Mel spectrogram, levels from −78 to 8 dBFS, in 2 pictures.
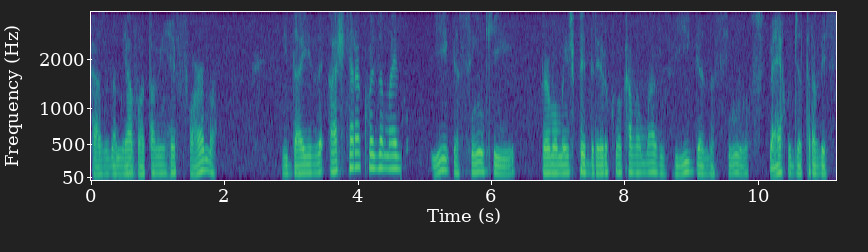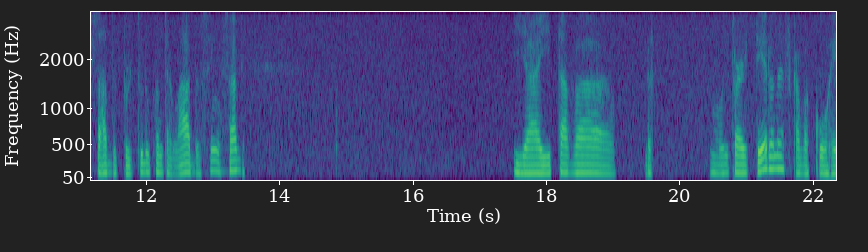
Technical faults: speech suppressed in double talk

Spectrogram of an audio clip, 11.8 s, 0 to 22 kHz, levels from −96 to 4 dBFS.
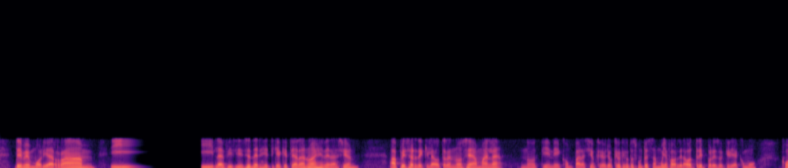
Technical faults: call audio freeze; jitter buffer speed-up

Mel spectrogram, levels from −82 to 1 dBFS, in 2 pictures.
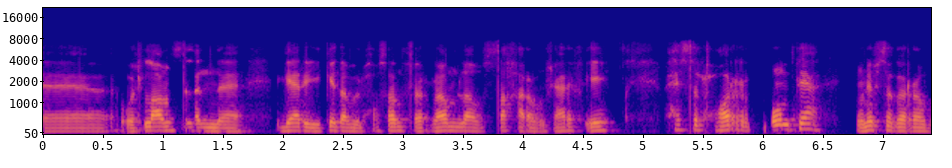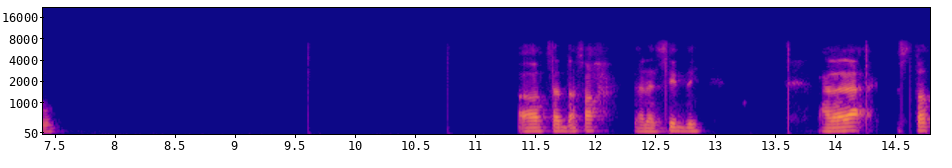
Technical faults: word clock ticks

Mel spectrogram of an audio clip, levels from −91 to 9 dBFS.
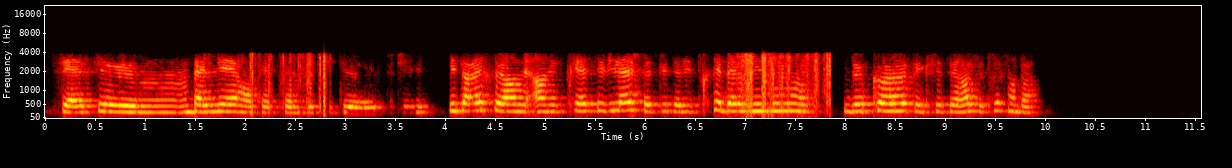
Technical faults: G.729 codec; cable scratch noise; VoIP packet loss concealed by the speech codec

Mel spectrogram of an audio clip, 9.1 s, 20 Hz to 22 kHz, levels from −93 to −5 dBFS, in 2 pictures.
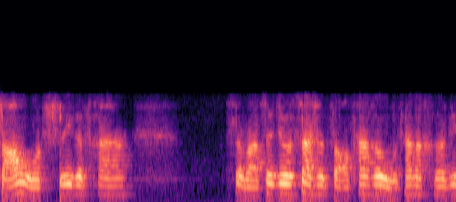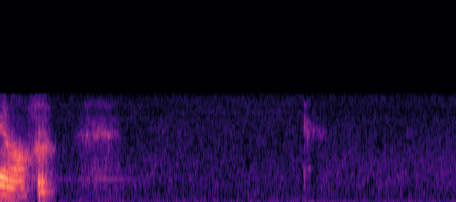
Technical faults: GSM full-rate codec

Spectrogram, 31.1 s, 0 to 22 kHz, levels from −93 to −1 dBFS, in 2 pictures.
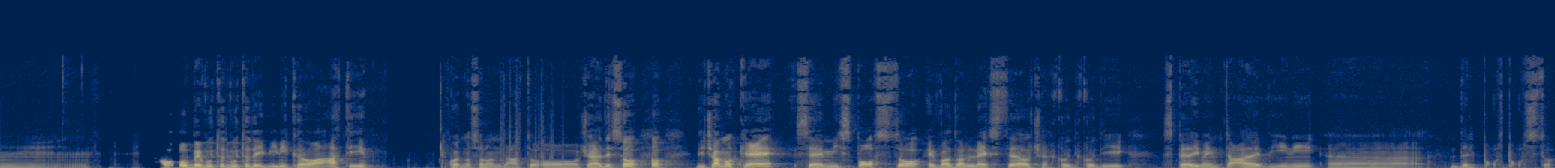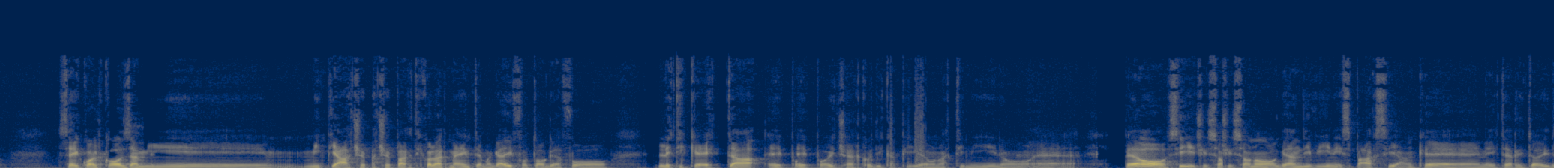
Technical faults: overlapping chunks; loose connector crackle

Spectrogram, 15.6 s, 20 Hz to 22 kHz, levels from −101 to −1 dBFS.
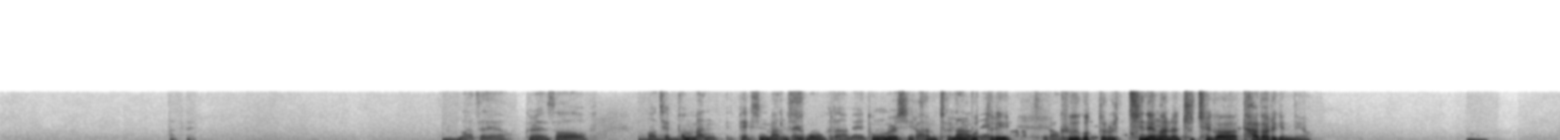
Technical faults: comfort noise in place of the background; speech suppressed in double talk

